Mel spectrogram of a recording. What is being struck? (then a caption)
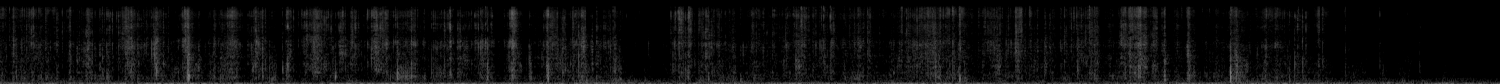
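Polyethylene foam mesh bottle sleeve. An empty white polyethylene foam mesh wine bottle sleeve is crumpled into a ball and squeezed with the fingers, then flattened and stretched between the hands. It gives off dense, continuous bright crinkling and crackling with sharp brief snaps, over a steady low rumble.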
